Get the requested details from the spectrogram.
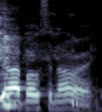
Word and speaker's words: Jair Bolsonaro: Jair Bolsonaro. – Jair Bolsonaro. – No, you got it. You got it. Jair Bolsonaro. Yeah, Jair Bolsonaro. – I'm just getting antsy. – Jair Bolsonaro.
